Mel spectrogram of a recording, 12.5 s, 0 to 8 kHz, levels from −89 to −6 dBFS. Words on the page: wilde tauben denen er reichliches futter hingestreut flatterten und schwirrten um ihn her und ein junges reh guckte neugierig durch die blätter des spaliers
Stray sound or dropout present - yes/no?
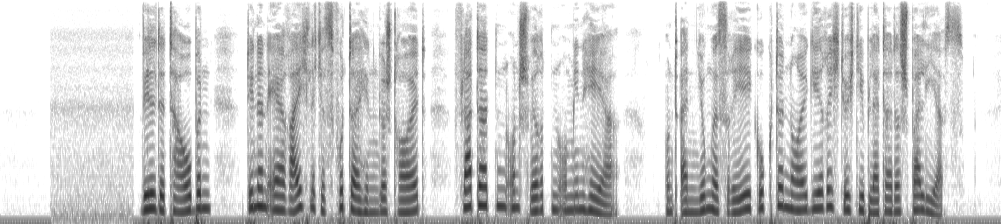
no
